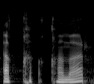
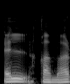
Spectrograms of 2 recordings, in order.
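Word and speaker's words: القمر: On ne dit pas Aq Qamar. On double pas la consonne, on dit El Qamar, on le prononce de manière normale.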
